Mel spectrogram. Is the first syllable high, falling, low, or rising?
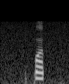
high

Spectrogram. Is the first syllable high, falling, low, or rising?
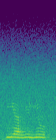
falling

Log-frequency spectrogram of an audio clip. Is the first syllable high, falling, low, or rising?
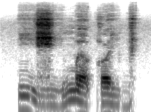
falling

